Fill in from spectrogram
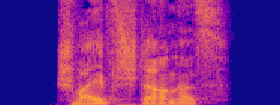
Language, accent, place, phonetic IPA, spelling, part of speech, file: German, Germany, Berlin, [ˈʃvaɪ̯fˌʃtɛʁnəs], Schweifsternes, noun, De-Schweifsternes.ogg
- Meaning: genitive singular of Schweifstern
